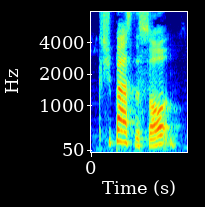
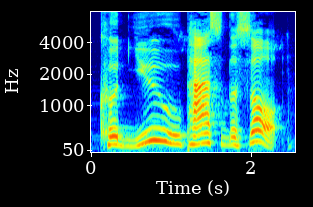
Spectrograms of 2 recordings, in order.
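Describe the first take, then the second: First: Could you is blended into could ya. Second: Could you is said fully, both words clear. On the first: "We'll say, / could you becomes could you or could ya?" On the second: "Instead of saying"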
